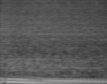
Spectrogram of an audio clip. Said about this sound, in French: Ce que vous venez d'entendre, c'est la Ferrari de l'ex-joueur du Paris Saint-Germain,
